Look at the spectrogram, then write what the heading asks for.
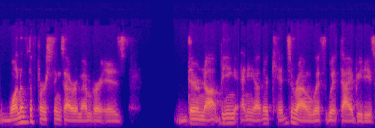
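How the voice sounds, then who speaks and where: A man with a Canadian accent speaks at a fairly quick pace in a very deep, low pitch with a dark, mellow tone, against a quiet background. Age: 30s. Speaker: patient advocate living with diabetes. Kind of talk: webinar panel talk.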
